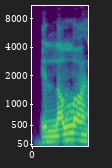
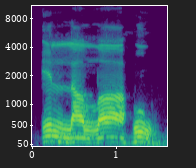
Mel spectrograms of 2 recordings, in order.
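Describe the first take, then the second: First: The word stops without any final vowel. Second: The word ends with an added final 'u' vowel. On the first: "kalau diwakafkan illallah saja" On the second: "Menyebutkan barisnya"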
